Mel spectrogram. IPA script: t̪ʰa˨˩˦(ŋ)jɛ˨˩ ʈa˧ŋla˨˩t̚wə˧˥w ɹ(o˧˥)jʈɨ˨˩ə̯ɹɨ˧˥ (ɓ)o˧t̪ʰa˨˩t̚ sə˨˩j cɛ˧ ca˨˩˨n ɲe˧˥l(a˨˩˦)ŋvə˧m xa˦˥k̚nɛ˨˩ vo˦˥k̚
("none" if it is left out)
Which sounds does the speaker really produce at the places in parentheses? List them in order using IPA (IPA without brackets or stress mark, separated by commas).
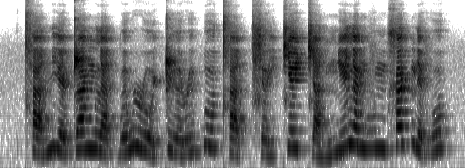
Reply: n, o˨˩˦, ɓ, a˧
